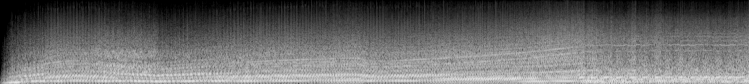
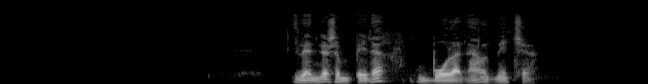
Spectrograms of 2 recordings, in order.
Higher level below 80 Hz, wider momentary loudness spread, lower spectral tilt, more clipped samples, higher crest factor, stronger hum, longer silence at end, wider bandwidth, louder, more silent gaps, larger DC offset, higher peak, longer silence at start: first, -26 dBFS vs -60 dBFS; second, 2 LU vs 17 LU; about the same, -6.5 dB/octave vs -5.5 dB/octave; neither; second, 8 dB vs 22 dB; neither; second, 0 s vs 1.15 s; first, 19 kHz vs 11.5 kHz; first, -10 LUFS vs -26 LUFS; neither; neither; first, 0 dBFS vs -8 dBFS; second, 0 s vs 2.95 s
